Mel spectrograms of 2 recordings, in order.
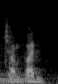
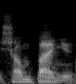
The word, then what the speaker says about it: champagne: No se dice champán, no, se dice champagne.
